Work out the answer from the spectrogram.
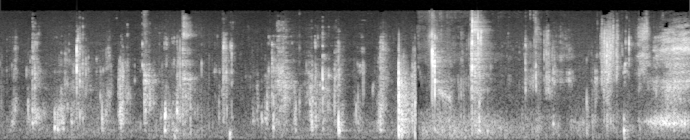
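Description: Close-miked eating sounds: biting and chewing, with many short wet mouth clicks and small crunches. Near the end comes a longer rustling tear as a fried puri is pulled apart by hand.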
